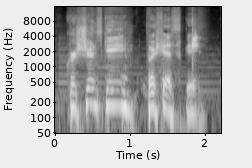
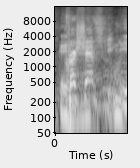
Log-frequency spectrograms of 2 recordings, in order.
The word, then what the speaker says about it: Krzyzewski: Krzyzewski. What 100? Did I pronounce it wrong all the time? – Krzyzewski. Yeah, there you go.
